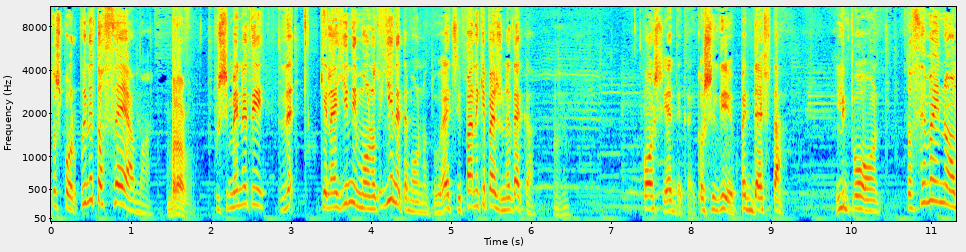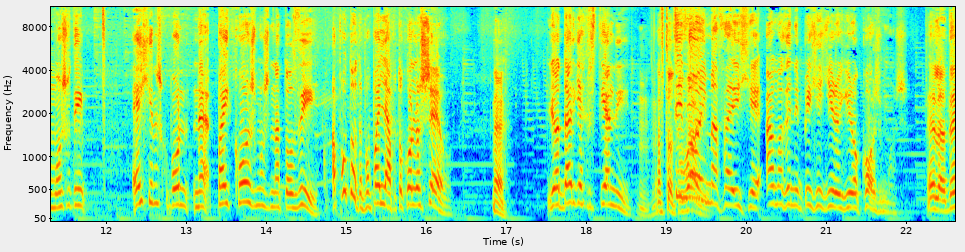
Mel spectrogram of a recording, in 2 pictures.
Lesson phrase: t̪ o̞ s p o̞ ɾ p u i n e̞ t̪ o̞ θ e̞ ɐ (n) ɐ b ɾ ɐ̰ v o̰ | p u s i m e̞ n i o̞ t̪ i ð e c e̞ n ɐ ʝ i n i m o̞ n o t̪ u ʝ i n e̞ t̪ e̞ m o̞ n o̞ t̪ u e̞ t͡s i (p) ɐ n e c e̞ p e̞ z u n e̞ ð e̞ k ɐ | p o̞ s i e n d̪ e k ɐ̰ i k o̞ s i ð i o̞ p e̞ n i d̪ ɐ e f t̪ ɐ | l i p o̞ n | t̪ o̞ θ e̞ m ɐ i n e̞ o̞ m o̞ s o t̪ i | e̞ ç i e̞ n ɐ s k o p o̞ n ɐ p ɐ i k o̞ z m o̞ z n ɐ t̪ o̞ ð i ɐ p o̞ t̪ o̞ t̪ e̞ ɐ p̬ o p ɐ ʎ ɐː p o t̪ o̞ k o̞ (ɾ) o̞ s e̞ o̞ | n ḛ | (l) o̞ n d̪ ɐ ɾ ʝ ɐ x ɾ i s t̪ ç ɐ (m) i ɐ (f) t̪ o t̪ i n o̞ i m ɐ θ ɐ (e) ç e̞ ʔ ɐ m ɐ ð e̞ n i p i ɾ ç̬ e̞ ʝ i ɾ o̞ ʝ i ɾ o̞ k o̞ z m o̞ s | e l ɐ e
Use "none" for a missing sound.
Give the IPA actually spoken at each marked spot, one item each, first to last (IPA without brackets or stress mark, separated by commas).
m, p, l, ʎ, n, f, i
